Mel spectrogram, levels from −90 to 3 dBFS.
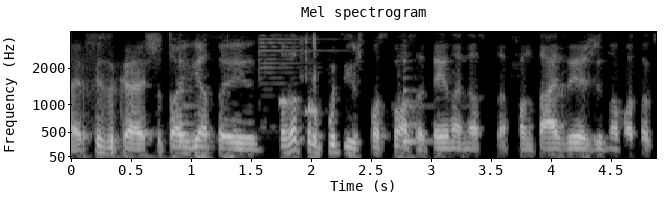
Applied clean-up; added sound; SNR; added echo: classical method spectral subtraction.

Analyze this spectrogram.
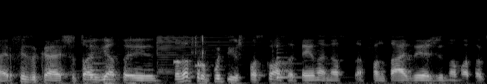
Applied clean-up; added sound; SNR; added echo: none; Bowed string instrument + Clock; 15 dB; none.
